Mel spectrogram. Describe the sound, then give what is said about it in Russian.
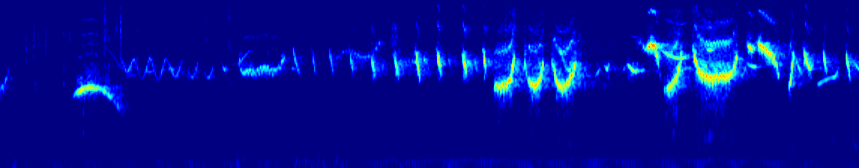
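Birds chirp in a small wood by the sea shore while a man whistles back, imitating them: shrill, high chirps and whistled tones trade back and forth, growing busier toward the end over a faint low hum. “Он пересвистывается с птицами.”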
